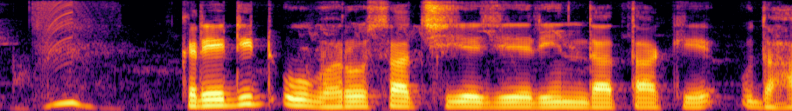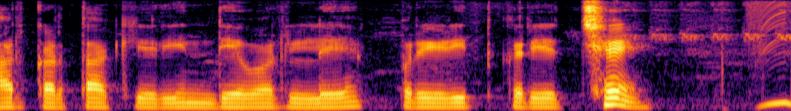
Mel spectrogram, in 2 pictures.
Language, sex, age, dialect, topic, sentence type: Maithili, male, 18-24, Eastern / Thethi, banking, statement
